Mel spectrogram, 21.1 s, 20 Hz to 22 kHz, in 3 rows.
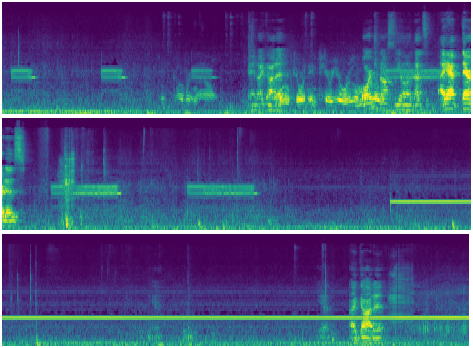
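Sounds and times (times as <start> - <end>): steady alert tone: 5.6 - 7.0, 12.9 - 21.0
raspy two-tone data bursts: 5.7 - 6.9.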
